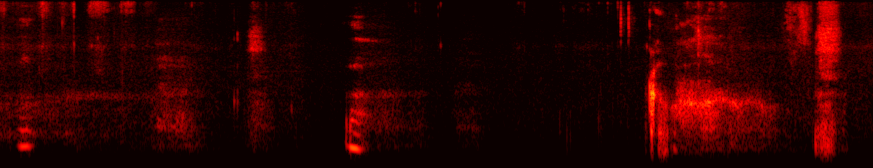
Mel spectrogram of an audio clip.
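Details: Person with a cold and itchy nose: quiet breaths and sniffs, then a sharp explosive burst near the end, likely a sneeze; sneezing.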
